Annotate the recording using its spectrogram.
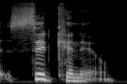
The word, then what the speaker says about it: Tsidkenu: Jehovah Tsidkenu. That's right, Jehovah Tsidkenu. You may not know this one very well. It's spelled T-S-I-D-K-E-N-U, Tsidkenu, which means the Lord our righteousness, the Lord our righteousness.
